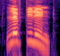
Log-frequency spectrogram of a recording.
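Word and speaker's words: lieutenant: लेफ्टिनेंट, लिeutenant भी बोलते हैं इसको, और स्पेलिंग है लिeutenant, लेफ्टिनेंट ऐसे भी प्रोनाउंस करते हैं। लिखते कैसे हैं? LT। हम बोलते हैं लेफ्टिनेंट, देखो, और स्पेलिंग क्या है? लिeutenant।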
